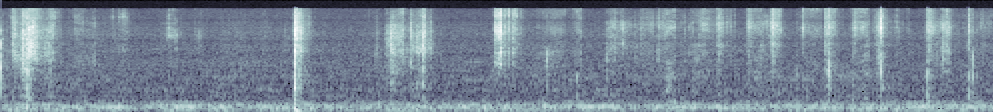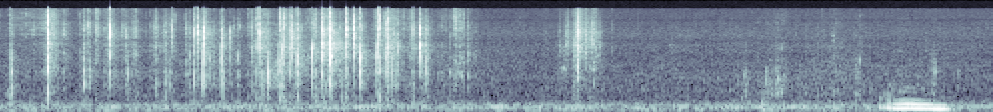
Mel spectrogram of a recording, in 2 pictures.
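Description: A small paper packet of crushed red pepper being torn open and shaken: crinkling, tearing paper with scattered sharp crackles. There is one louder crackle about two seconds in and a dense run of crackling around eight seconds.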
